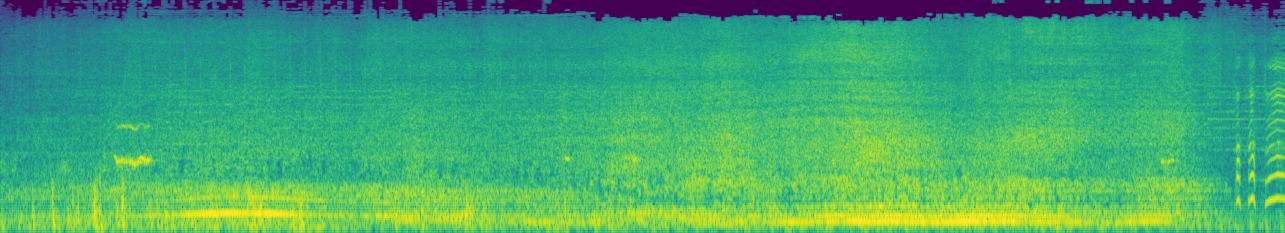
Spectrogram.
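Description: A pickup truck's engine revs hard and roars.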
